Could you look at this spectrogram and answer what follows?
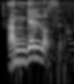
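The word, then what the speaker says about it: ἄγγελος: 같은 계열의 음성학적인 자음인데 이렇게 되면 응 발음이 난다 그랬어. 그래서 그 어휘를 읽으면 어떻게 발음할 것 같아? 앙겔로스.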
